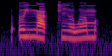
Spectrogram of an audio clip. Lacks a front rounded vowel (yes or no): yes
